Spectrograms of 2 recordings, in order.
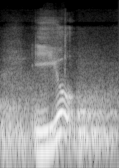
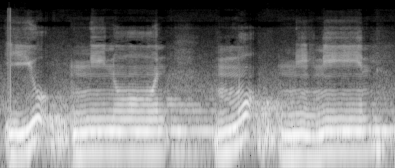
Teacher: makhraj dia tertutup kita namakan dia syiddah Contohnya apa Hamzah yukminun ketika kita sebut Hamzah yang mati tak ada dah suara kita keluar terputus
